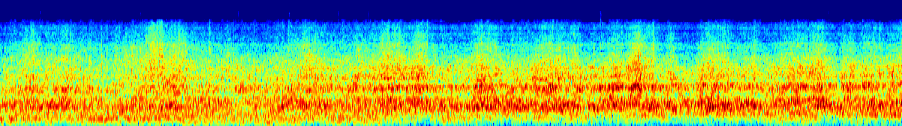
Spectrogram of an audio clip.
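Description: Loud, steady jet aircraft engine noise, with no sharp boom and no rise or fall in level.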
